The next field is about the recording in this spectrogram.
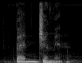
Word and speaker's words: Benjamin: David 给的例子就是 Benjamin, B-E-N-J-A-M-I-N, Benjamin, Benjamin. 你听得到 J 这个音吗？ Benjamin. 但是他说，讲德语的人会把这个名字念成 Benjamin, see? J 这个音就没有了。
